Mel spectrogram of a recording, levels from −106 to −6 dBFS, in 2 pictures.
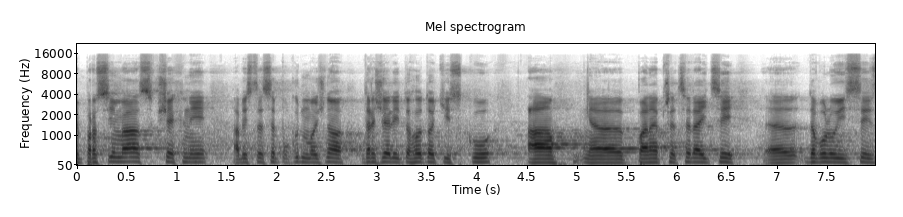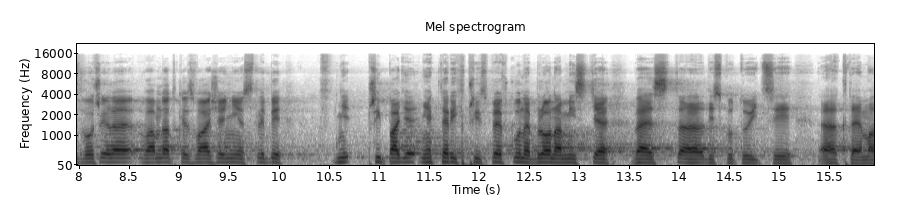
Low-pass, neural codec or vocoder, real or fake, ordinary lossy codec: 14.4 kHz; none; real; Opus, 32 kbps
